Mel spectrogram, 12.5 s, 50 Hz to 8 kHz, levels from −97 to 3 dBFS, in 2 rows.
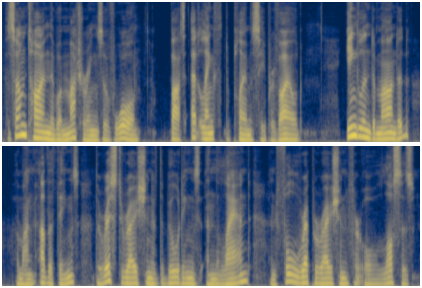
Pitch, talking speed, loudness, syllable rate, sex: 120 Hz, 155 wpm, -19 LUFS, 5.2 syllables/s, male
